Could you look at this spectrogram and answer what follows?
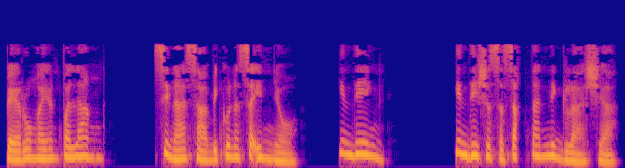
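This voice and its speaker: A woman voicing a gentle, protective foster father in an audio drama, speaking in an earnest, measured way. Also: medium pitch, expressive, no room sound, close to an everyday voice. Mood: guarded. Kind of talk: audio drama storybook reading.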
